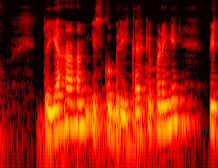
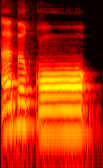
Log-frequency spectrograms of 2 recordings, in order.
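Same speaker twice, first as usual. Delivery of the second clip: कौ stretched very long and loud; drawn-out कौ in recitation; long drawn vowel; 7 dB louder, much slower than usual. Shown as a demonstration. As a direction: hold the vowel of कौ out for a long time. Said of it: "कौफ खड़ी ज़बर कौ".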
